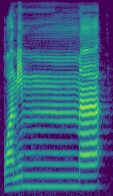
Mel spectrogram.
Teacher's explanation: میم جب بھی مشدد ہو یہاں پر جو ہے نا غنہ کریں گے، ساؤنڈ ان نوز. وَمِمَّا، واو زبر و، میم میم زیر میم، میم الف زبر ما، مما.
